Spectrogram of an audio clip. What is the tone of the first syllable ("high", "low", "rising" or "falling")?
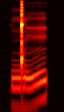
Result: rising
